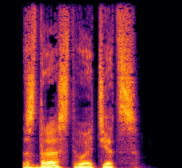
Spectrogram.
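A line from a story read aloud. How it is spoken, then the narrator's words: Quiet. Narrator (Russian): тихо проговорил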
